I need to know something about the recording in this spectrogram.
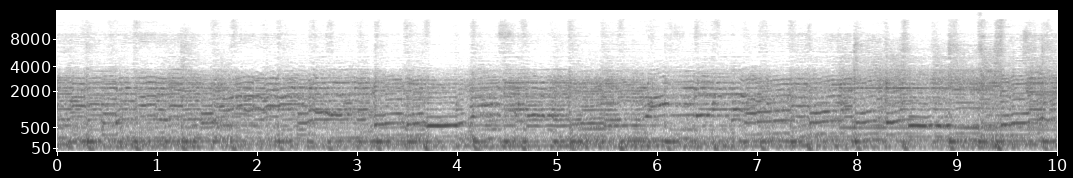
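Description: A live rock band playing, with a saxophone carrying a wavering melody over guitar and a steady beat.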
